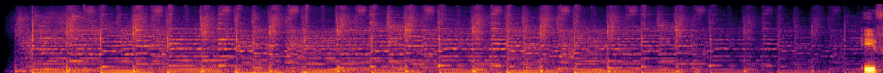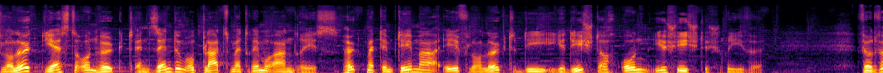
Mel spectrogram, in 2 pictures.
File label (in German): Eifeler Mundart; Der Dorfbote der Kreativen Werkstatt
